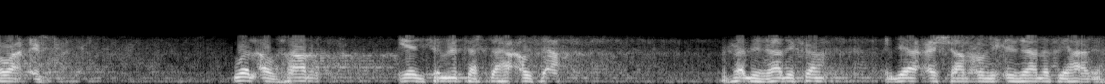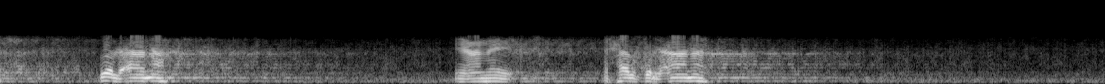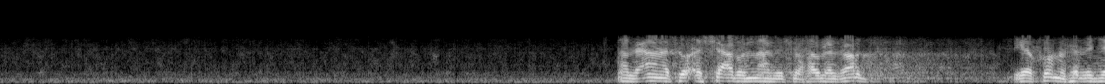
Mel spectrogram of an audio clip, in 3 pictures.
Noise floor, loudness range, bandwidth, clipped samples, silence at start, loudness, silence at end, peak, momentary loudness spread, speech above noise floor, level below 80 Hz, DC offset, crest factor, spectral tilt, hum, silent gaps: -40 dBFS; 7 LU; 4 kHz; 0.4%; 0 s; -12 LUFS; 0 s; 0 dBFS; 23 LU; 30 dB; -48 dBFS; under 0.1%; 14 dB; -11 dB/octave; none; none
